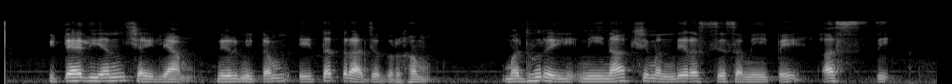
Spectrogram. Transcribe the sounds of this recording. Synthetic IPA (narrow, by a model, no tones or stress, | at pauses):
iʈaːlijɐnʃɐjljaːmniɾmit̪ɐmeːt̪ɐt̪ɾaːd͡ʒɐɡɾuɦɐmː | ɐd̪ʱuɾɐjniːnaːkʂimɐnd̪iɾɐsjɐsɐmiːpeː | ɐst̪i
